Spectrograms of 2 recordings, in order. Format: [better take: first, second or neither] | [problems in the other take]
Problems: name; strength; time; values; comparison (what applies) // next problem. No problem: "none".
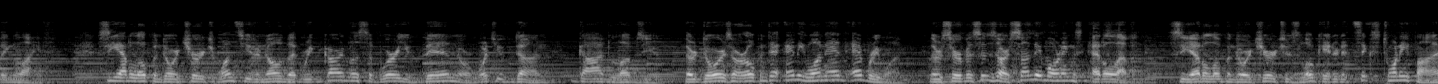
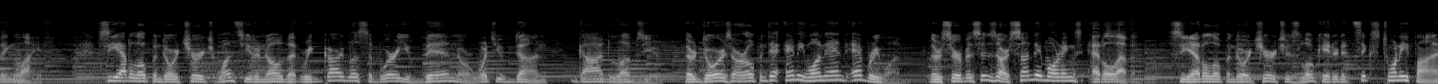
second | room echo; dies away in 2.1 s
